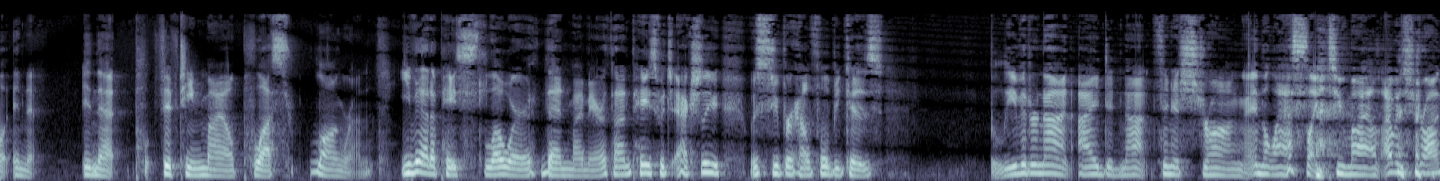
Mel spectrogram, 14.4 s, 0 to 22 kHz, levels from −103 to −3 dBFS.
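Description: Speech recording where the two channels are drifting apart the whole way through, from clocks about 100 ppm off, sliding to roughly a millisecond, so mono sounds like slow flanging.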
